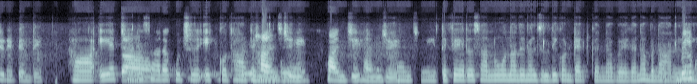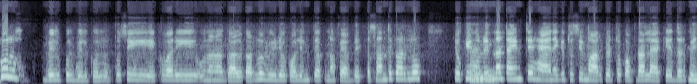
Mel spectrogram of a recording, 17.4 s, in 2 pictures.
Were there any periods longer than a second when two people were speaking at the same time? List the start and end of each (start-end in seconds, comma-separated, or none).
none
